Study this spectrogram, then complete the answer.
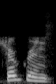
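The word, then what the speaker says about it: Sjögren: So Shogrin's disease was initially described by a doctor in Sweden, Dr. Shogrin and that's why it's spelled Sjs.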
